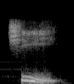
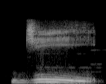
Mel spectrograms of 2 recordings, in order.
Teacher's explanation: la CH es igual, pero activamos la voz. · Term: cha con voz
